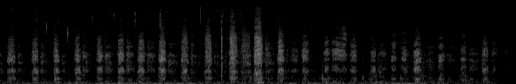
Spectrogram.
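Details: Short, rapid, huffing breaths from a Shih Tzu during a puppy-cut grooming session. They repeat about twice a second in a loose, uneven rhythm and stop abruptly at the end.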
